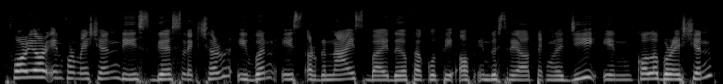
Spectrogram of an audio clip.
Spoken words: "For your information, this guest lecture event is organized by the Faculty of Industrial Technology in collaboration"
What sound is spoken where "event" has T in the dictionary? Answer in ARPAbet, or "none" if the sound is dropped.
none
